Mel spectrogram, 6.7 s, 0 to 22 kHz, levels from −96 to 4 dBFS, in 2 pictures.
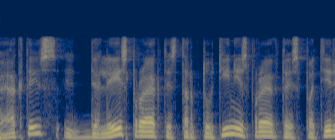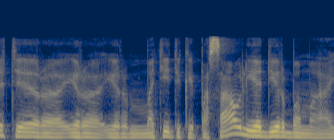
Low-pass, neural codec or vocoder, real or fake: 7.2 kHz; none; real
